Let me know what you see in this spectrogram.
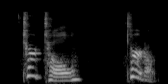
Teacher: So our speech mechanism makes use of something called co-articulation where you're preparing for the next sound as you're saying the first one. So it's easier to do a quick and easy like tongue tap with the da instead of a full t, because that takes more effort. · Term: alveolar tap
